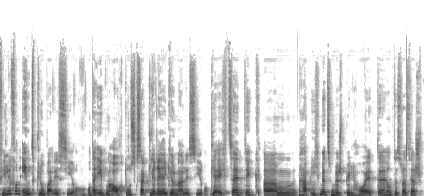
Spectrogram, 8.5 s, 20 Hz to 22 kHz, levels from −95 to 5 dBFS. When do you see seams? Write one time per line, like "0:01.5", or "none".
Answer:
0:04.2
